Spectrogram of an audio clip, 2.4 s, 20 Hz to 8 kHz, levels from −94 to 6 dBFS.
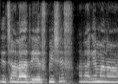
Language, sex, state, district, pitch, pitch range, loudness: Telugu, female, Andhra Pradesh, Visakhapatnam, 275 Hz, 265-285 Hz, -17 LUFS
